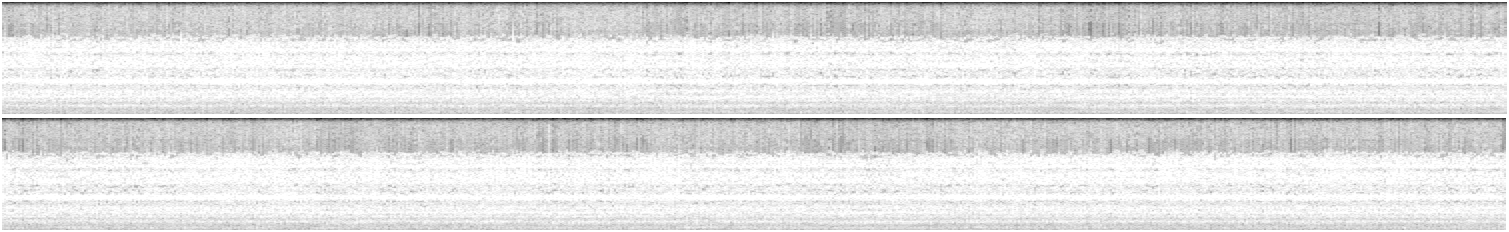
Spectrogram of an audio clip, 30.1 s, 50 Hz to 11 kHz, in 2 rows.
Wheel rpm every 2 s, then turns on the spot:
240, 230, 230, 220, 220, 220, 230, 230, 230, 230, 230, 220, 230, 230, 230.
none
